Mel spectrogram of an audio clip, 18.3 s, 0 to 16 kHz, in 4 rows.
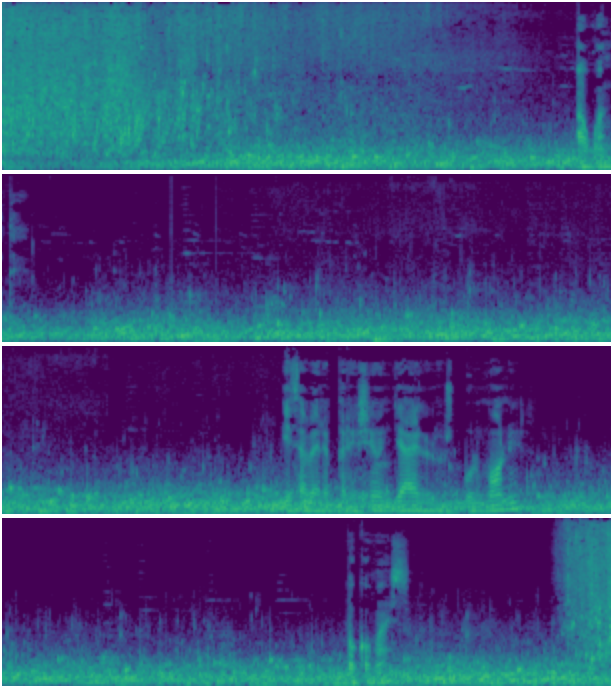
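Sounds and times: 
splash of entering water: 0.0s - 2.8s, 17.8s - 18.2s
faint underwater bubbling: 0.0s - 18.2s
low underwater rumble: 0.0s - 18.2s
speech: 4.4s - 4.6s, 12.1s - 13.2s.

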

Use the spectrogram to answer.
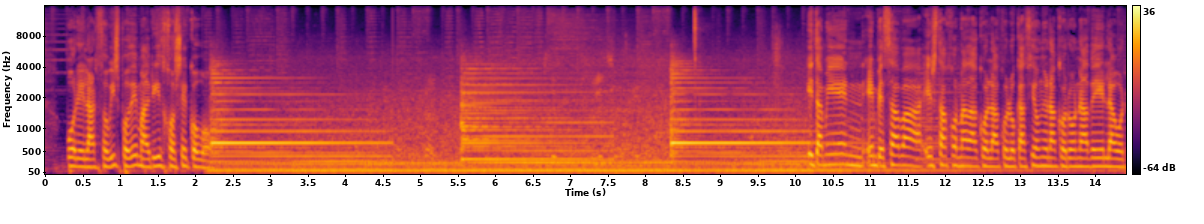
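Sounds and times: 
speech: 0.3s - 3.0s, 10.2s - 14.4s
church bells tolling: 2.2s - 13.4s
low rumble of the street: 2.2s - 14.4s.

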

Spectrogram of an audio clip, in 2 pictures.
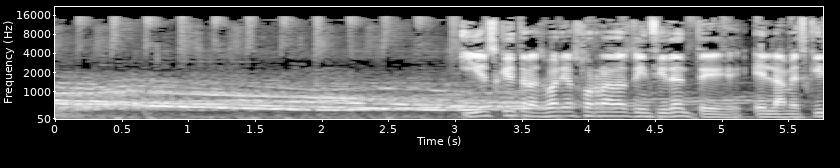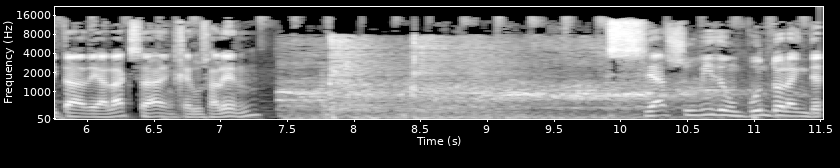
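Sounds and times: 
air raid sirens wailing: 0.0s - 6.0s, 7.5s - 11.5s
speech: 3.1s - 7.9s, 10.2s - 11.5s.

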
